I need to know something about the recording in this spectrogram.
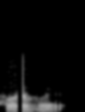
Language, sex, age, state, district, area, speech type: Manipuri, male, 30-45, Manipur, Kangpokpi, urban, conversation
